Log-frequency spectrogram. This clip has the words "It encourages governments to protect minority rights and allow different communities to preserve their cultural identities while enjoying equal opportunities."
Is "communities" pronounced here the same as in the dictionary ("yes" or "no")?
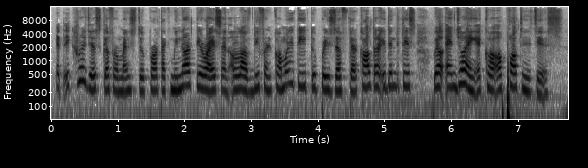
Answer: no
